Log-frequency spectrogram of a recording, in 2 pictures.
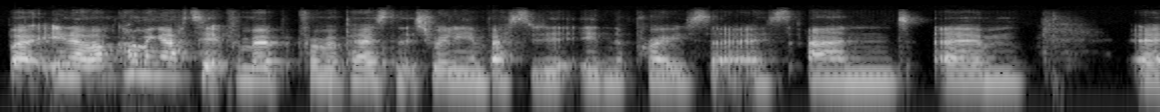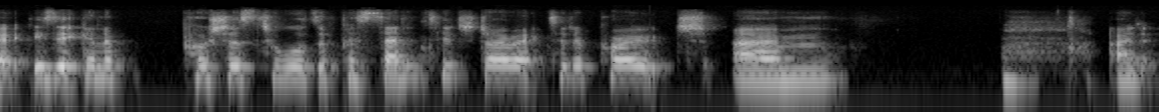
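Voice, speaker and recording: A woman's voice: medium pitch, normal speed. A woman surgeon answering hesitantly on a webinar panel over a video call. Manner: hesitant, many restarts and fillers.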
